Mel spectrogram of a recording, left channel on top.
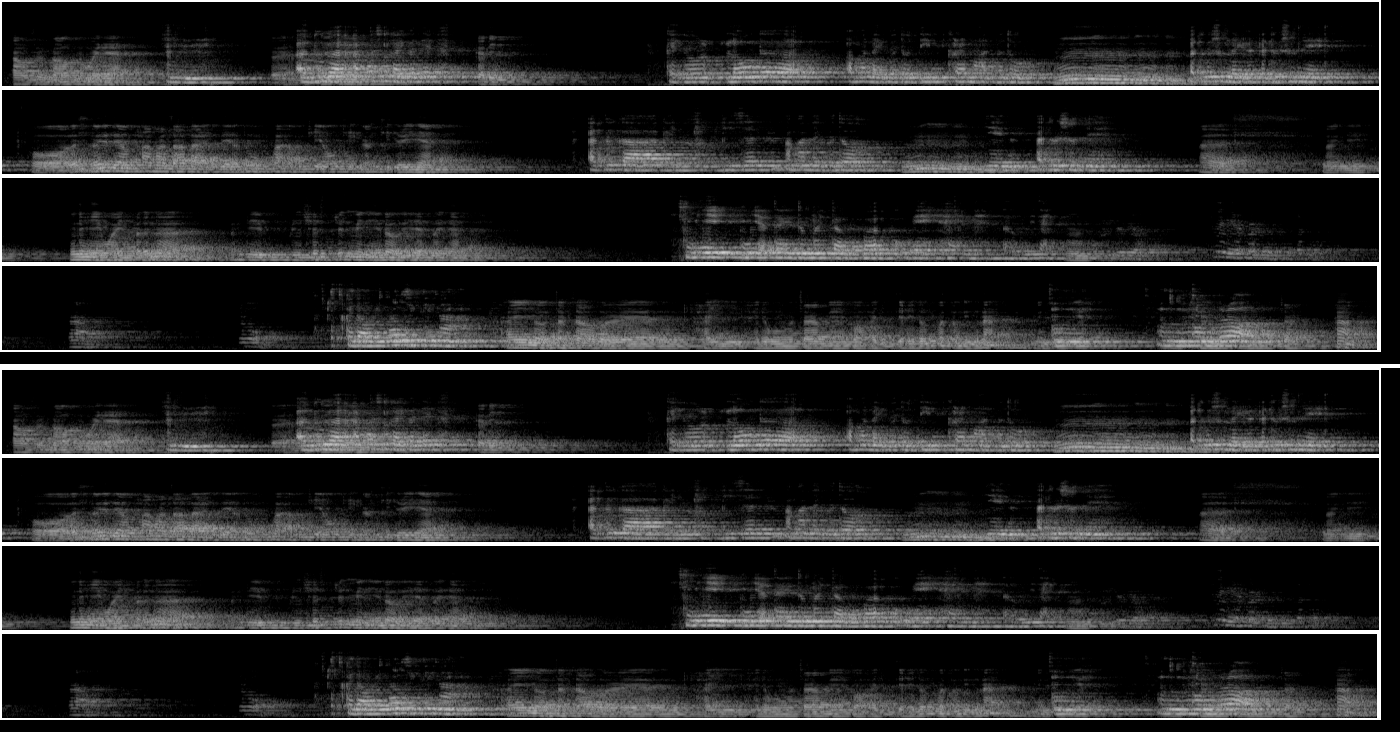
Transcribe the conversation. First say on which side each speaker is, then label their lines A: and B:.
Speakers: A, on the left (about 45°); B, on the left (about 75°).
A: ꯁꯨꯝ ꯒꯥꯎꯁꯤꯅ ꯑꯣꯏꯔꯦ
B: ꯎꯝ
A: ꯑꯗꯩ
B: ꯑꯗꯨꯒ
A: ꯅꯣꯏꯁꯦ
B: ꯑꯃꯁꯨ ꯂꯩꯕꯅꯦ
A: ꯀꯔꯤ
B: ꯀꯩꯅꯣ ꯂꯧꯗ ꯑꯃ ꯂꯩꯕꯗꯣ ꯇꯤꯟ ꯈꯔ ꯃꯥꯟꯕꯗꯣ
A: ꯎꯝ ꯎꯝ ꯎꯝ ꯎꯝ ꯎꯝ
B: ꯑꯗꯨꯁꯨ ꯂꯩ ꯑꯗꯨꯁꯨꯅꯦ
A: ꯑꯣ ꯑꯗꯣ ꯁꯤ ꯅꯣꯏꯗꯨꯗꯤ ꯌꯥꯝ ꯐꯥ ꯐꯥꯔ ꯆꯥ ꯇꯔꯦ ꯑꯗꯨꯗꯤ ꯑꯗꯨꯨꯛ ꯐ ꯑꯃꯨ ꯊꯤ ꯑꯃꯨ ꯊꯤ ꯃ ꯌꯥꯝꯌꯥꯝ ꯊꯤꯗꯣꯏꯔꯤꯅꯦ
B: ꯑꯗꯨꯒ ꯀꯩꯅꯣ ꯄꯤꯖꯟ ꯑꯃ ꯂꯩꯕꯗꯣ
A: ꯎꯝ ꯎꯝ ꯎꯝ
B: ꯌꯦꯟ ꯑꯗꯨꯁꯨꯅꯦ
A: ꯑꯦꯁ ꯅꯣꯏꯗꯤ ꯅꯣꯏꯅ ꯍꯌꯦꯡꯋꯥꯏꯗꯤ ꯐꯖꯅ ꯍꯥꯏꯗꯤ ꯄ꯭ꯔꯤꯟꯁꯦꯁ ꯇ꯭ꯔꯤꯠꯃꯟꯅꯦ ꯇꯧꯣꯏꯁꯦ ꯉꯏꯖꯥ
B: ꯃꯤ ꯃꯤ ꯑꯇꯩ ꯑꯗꯨꯃꯥꯏꯅ ꯇꯧꯕ ꯎꯑꯦ ꯍꯥꯏꯅ ꯍꯥꯏ ꯇꯧꯅꯤꯗ
A: ꯎꯉ ꯑꯥ ꯌꯦꯣ
B: ꯑꯁ ꯀꯩꯗꯧꯔꯤꯅꯣ ꯍꯧꯖꯤꯛꯇꯤꯅ
A: ꯑꯩꯔꯣ ꯆꯥꯛ ꯆꯥꯕ ꯂꯣꯏꯔꯦ ꯑꯗꯨꯝ ꯍ ꯍꯩꯅꯧ ꯑꯃ ꯆꯥꯔꯝꯃꯦ ꯀꯣ ꯍꯧꯖꯤꯛꯇꯤ ꯍꯩꯅꯧꯒꯤ ꯃꯇꯝꯅꯤꯗꯅ ꯃꯦꯡꯒꯣꯒꯤ
B: ꯎꯝ ꯎꯝ
A: ꯑꯗꯨꯩꯅꯧ
B: ꯃꯨꯟꯕ꯭ꯔꯣ
A: ꯍꯥꯏꯩꯅꯧ ꯃꯆꯥ ꯍꯥ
